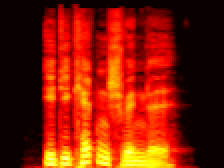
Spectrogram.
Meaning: fraudulent labeling, label fraud
- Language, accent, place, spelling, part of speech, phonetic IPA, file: German, Germany, Berlin, Etikettenschwindel, noun, [etiˈkɛtn̩ˌʃvɪndl̩], De-Etikettenschwindel.ogg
